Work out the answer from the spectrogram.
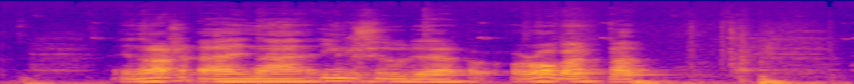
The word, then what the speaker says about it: Robert: In English it would be Robert, but I think it's Robert.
